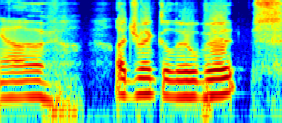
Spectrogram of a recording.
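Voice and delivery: very slow, drawn-out mumble. Retelling an answer to a nurse's question in the ER: imitating own mumbling.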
